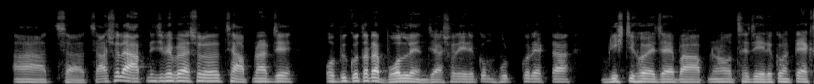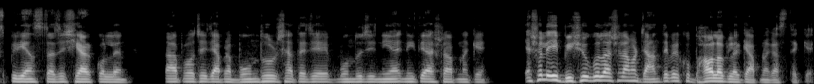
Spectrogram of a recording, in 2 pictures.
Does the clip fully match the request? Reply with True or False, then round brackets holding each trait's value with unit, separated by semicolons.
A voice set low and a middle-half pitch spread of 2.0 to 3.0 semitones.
True (130 Hz; 2.7 semitones)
